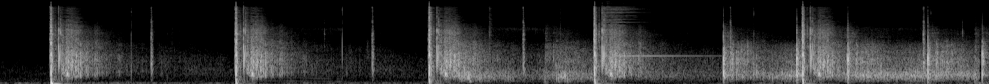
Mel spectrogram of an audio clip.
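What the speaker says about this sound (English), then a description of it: "I may try a couple shots on that zeroing target here" Shots fired from a red-dot-sighted gun at a zeroing target: about five loud, sharp cracks at irregular intervals, each trailing into a long echoing decay, with a few fainter clicks between them.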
